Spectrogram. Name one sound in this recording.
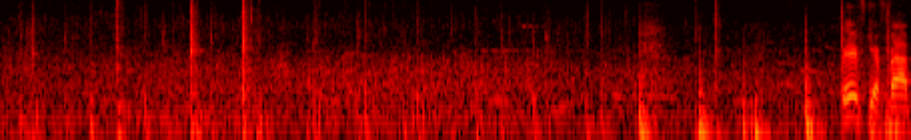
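Footsteps clack on a stone pavement.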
